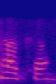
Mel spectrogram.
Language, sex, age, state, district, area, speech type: Maithili, female, 30-45, Bihar, Saharsa, rural, conversation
